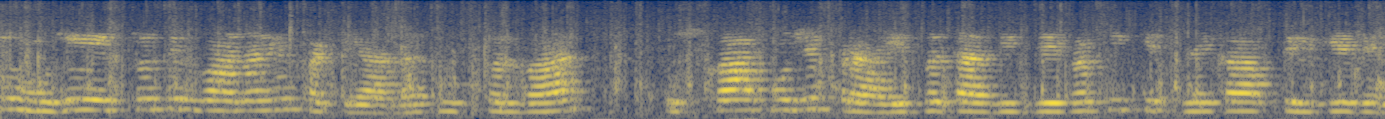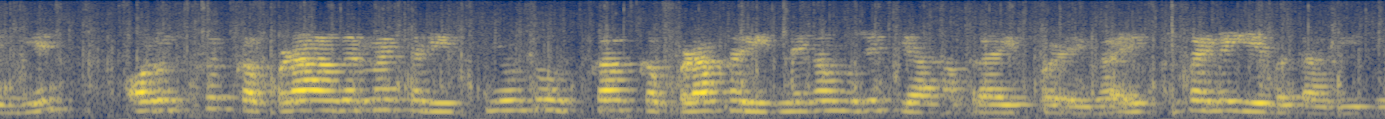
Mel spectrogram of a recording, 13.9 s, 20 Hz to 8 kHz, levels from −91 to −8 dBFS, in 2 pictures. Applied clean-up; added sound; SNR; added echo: none; Livestock, farm animals, working animals; 16 dB; reverberation time 0.2 s.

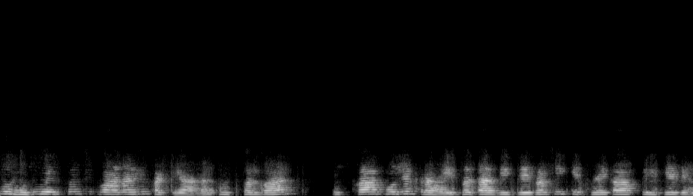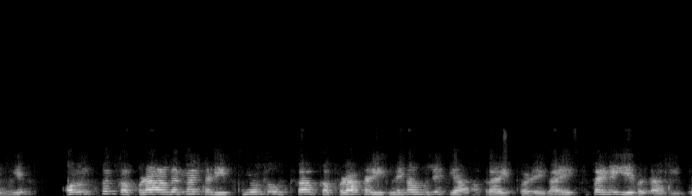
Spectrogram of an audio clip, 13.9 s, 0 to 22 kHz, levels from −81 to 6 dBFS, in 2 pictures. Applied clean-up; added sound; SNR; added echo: neural mask model DeepFilterNet 3.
